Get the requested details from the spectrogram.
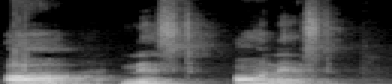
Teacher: Two syllables in this word. The first syllable is given more volume.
